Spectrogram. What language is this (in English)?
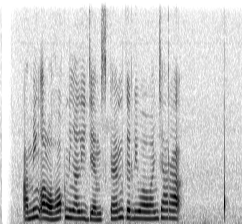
Sundanese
